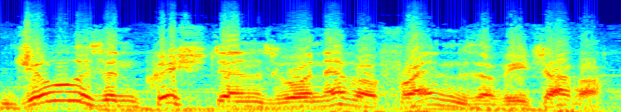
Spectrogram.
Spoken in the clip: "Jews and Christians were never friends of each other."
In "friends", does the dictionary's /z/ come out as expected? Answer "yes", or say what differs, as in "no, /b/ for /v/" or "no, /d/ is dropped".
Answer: yes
